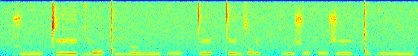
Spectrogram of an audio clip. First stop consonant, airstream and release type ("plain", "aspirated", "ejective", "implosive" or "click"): click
